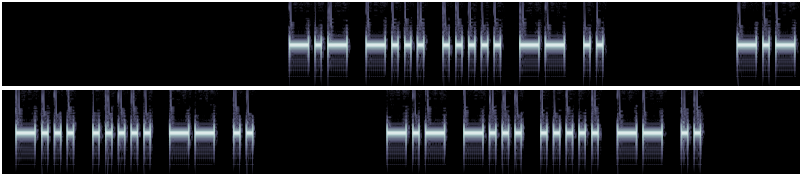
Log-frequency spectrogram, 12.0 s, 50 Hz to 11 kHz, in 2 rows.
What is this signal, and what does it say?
Morse code, heard as a keyed tone, about 25 wpm, 700 Hz. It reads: KB5MI KB5MI KB5MI
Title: USA Call Signs - 5 Characters - Repeated 3x - 25wpm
